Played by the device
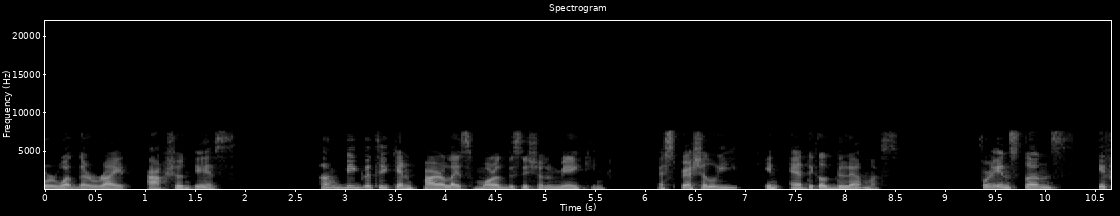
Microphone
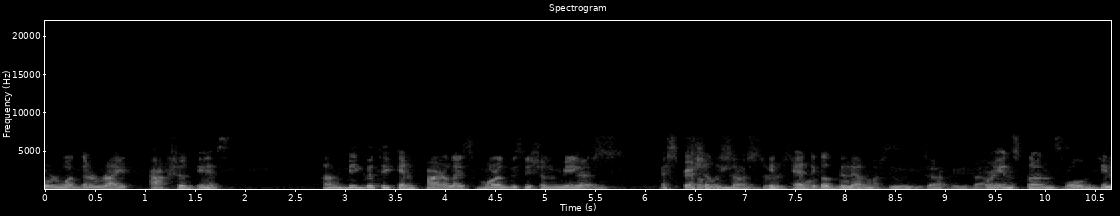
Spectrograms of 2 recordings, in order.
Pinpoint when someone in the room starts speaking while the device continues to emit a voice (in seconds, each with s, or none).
5.2 s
